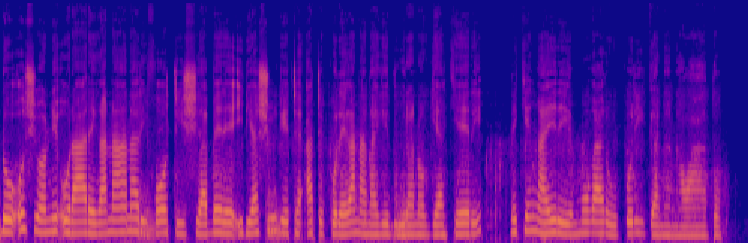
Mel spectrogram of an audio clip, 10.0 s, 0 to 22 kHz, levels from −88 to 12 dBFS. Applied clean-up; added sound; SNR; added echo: neural mask model RNNoise.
